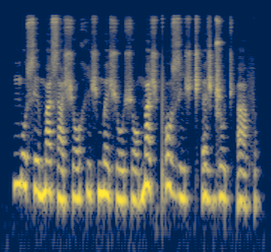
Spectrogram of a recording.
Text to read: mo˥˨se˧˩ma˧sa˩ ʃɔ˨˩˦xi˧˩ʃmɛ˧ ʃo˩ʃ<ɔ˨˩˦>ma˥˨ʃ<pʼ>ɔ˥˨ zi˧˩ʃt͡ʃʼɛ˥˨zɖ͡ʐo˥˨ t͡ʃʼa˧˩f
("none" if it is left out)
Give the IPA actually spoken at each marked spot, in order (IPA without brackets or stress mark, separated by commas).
ɔ˩, pʼ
